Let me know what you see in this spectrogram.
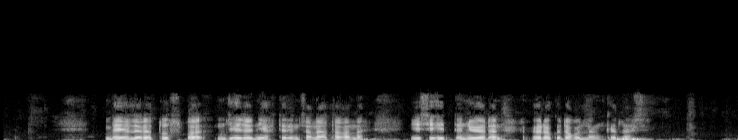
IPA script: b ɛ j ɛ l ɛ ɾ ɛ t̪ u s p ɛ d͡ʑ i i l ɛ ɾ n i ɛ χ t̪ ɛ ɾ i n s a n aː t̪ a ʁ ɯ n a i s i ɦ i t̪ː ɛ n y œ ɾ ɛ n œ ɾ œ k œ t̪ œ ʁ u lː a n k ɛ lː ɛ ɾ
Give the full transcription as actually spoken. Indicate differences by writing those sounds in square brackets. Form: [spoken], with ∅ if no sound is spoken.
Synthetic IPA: b ɛ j ɛ l ɛ ɾ ɛ t̪ u s p [a] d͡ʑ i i l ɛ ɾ n i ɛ χ t̪ ɛ ɾ i n s a n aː t̪ a ʁ ɯ n a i s i ɦ i t̪ː ɛ n y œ ɾ ɛ n œ ɾ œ k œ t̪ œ ʁ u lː a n k ɛ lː ɛ ɾ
